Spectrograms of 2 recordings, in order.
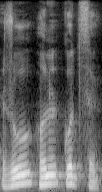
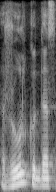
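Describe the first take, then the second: First: The h is kept and the final d is barely heard. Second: The h is dropped and the d is doubled before a vowel. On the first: The speaker calls it right. "बल्कि इसको बोलने का तरीका है रूहुल कुद्स, यानी दाल की आवाज बिल्कुल कम आती है" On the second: The speaker calls it wrong. "रूल कुद्दस नहीं है"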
